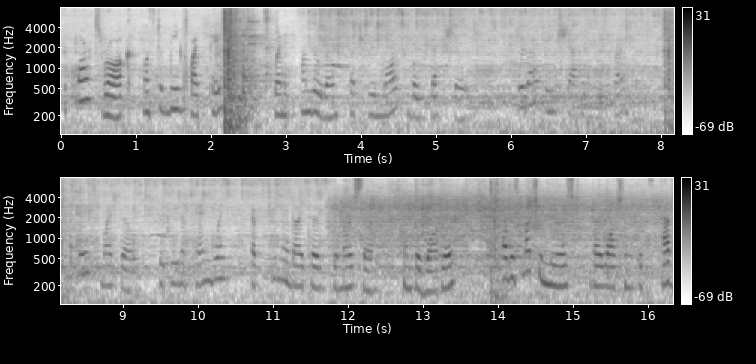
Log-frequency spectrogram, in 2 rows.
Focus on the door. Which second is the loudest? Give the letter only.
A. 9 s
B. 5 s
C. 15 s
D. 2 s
D.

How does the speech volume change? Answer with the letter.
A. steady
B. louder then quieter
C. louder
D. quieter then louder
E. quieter
D.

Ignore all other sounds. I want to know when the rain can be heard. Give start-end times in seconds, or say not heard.
3.1-16.3.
